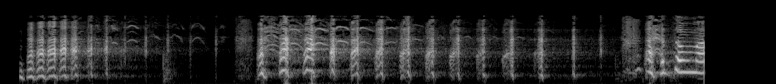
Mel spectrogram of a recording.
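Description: High-pitched laughter, a rapid run of 'ha-ha' bursts about four a second, in two runs with the second louder, cutting off abruptly about seven seconds in.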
